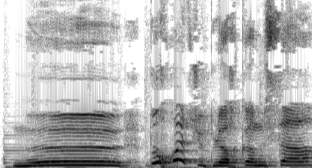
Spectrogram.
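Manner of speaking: heavy, deep storybook voice, drawn-out "mais". Narrator reading a story, voicing someone speaking to the crying guitar, big deep voice. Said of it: "demande une grosse voix".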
